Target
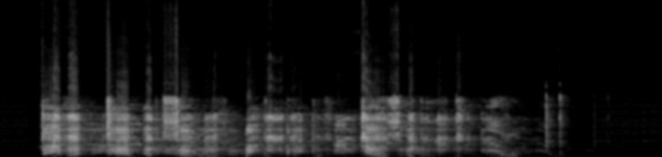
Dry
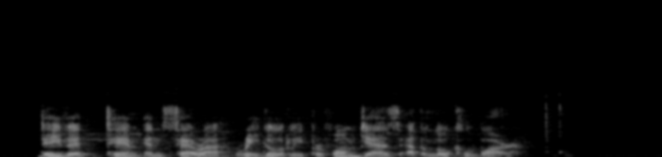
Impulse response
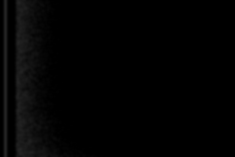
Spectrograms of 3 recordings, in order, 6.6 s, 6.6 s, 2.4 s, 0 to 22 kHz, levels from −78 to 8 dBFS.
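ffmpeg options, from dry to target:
-filter_complex "[0:a]equalizer=f=1200:w=3.6:g=-7.5,aecho=1:1:3:0.87,bandreject=f=404.2:t=h:w=4,bandreject=f=808.4:t=h:w=4,bandreject=f=1212.6:t=h:w=4,bandreject=f=1616.8:t=h:w=4,bandreject=f=2021:t=h:w=4,bandreject=f=2425.2:t=h:w=4,bandreject=f=2829.4:t=h:w=4,bandreject=f=3233.6:t=h:w=4,bandreject=f=3637.8:t=h:w=4,bandreject=f=4042:t=h:w=4,bandreject=f=4446.2:t=h:w=4,acrossover=split=1500[s0][s1];[s0]acompressor=threshold=0.0112:ratio=6[s2];[s2][s1]amix=inputs=2:normalize=0,aexciter=amount=14.1:drive=9.1:freq=2100,aeval=exprs='val(0)*sin(2*PI*1400*n/s)':c=same,asplit=2[s3][s4];[s4]adelay=482,lowpass=f=1700:p=1,volume=0.158,asplit=2[s5][s6];[s6]adelay=482,lowpass=f=1700:p=1,volume=0.21[s7];[s5][s7]amix=inputs=2:normalize=0[s8];[s3][s8]amix=inputs=2:normalize=0,volume=0.266"

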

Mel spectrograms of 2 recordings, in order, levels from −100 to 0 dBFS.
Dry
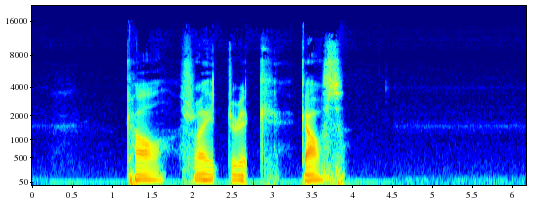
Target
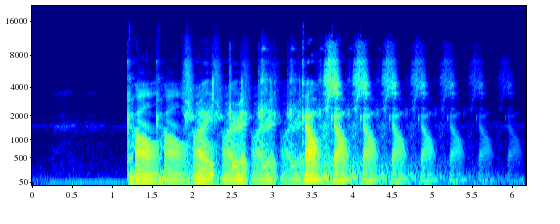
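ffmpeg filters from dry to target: -filter_complex "[0:a]asettb=1/sr,asplit=3[s0][s1][s2];[s0]atrim=end=1.324[s3];[s1]atrim=start=1.32:end=3.41,asetpts=PTS-STARTPTS,afade=t=in:d=0.004:c=qsin,afade=t=out:st=2.086:d=0.004:c=qsin,aeval=exprs='if(lt(val(0),0),0.708*val(0),val(0))':c=same[s4];[s2]atrim=start=3.406[s5];[s3][s4]acrossfade=d=0.004:c1=hsin:c2=qsin[s6];[s6][s5]acrossfade=d=0.004:c1=qsin:c2=hsin,flanger=delay=5.5:depth=5.5:regen=63:speed=1.3:shape=sinusoidal,asplit=2[s7][s8];[s8]aecho=0:1:362|724|1086|1448|1810|2172|2534:0.531|0.297|0.166|0.0932|0.0522|0.0292|0.0164[s9];[s7][s9]amix=inputs=2:normalize=0,volume=0.562"

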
